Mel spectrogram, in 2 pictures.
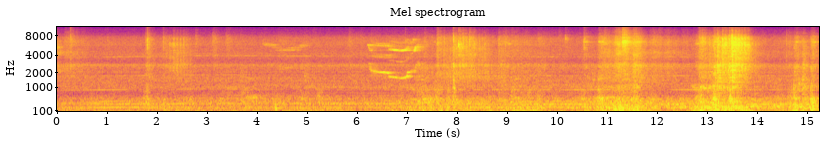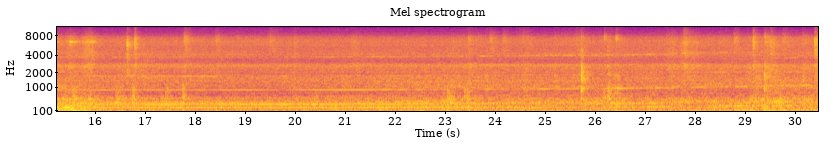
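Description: Ride noise inside a Sydney L2 light rail vehicle (Alstom Citadis X05 tram) running on street track: a steady motor and rolling hum, louder with wheel and track noise for a few seconds around the middle, and a faint whine rising slowly in pitch later on.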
